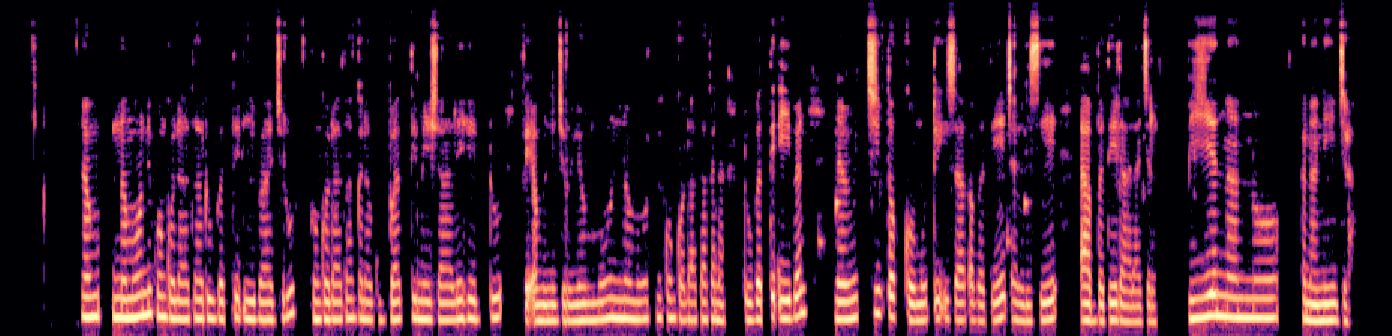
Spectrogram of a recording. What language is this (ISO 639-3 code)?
orm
